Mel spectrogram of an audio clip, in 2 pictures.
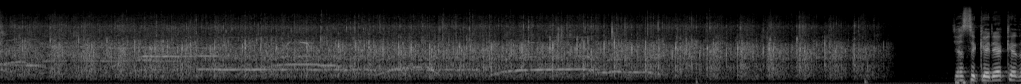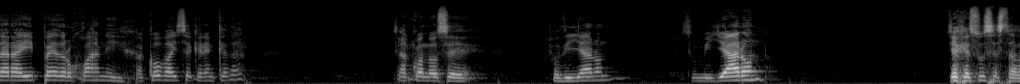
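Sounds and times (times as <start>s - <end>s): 
large crowd applauding: 0.0s - 9.0s
speech: 9.5s - 12.8s, 14.2s - 15.0s, 15.7s - 16.4s, 17.0s - 18.0s, 19.7s - 20.4s.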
